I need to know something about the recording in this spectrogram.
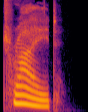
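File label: "tried", US English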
